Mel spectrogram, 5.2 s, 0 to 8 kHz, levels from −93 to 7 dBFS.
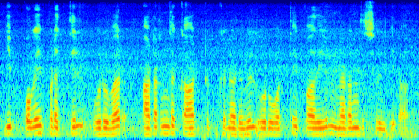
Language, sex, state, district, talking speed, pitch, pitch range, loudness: Tamil, male, Tamil Nadu, Nilgiris, 115 wpm, 135 Hz, 130-145 Hz, -19 LUFS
